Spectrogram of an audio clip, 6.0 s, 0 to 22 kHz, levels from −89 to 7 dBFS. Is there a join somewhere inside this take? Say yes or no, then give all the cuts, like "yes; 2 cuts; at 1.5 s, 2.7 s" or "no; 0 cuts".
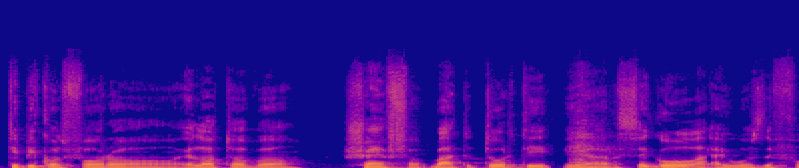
yes; 2 cuts; at 4.2 s, 5.3 s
